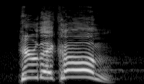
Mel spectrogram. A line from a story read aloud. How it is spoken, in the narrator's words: a sergeant yelled out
